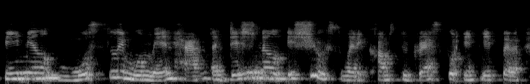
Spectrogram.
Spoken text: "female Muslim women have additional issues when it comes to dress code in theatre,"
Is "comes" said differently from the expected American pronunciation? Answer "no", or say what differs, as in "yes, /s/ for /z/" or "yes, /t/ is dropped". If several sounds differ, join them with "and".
yes, /s/ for /z/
